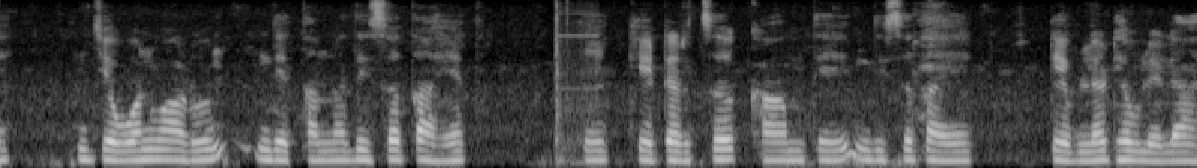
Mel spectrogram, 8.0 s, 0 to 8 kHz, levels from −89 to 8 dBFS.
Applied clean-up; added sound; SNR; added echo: none; Printer; 16 dB; none.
